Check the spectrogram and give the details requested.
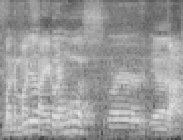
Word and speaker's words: bangus: bangus, or How do you pronounce it?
